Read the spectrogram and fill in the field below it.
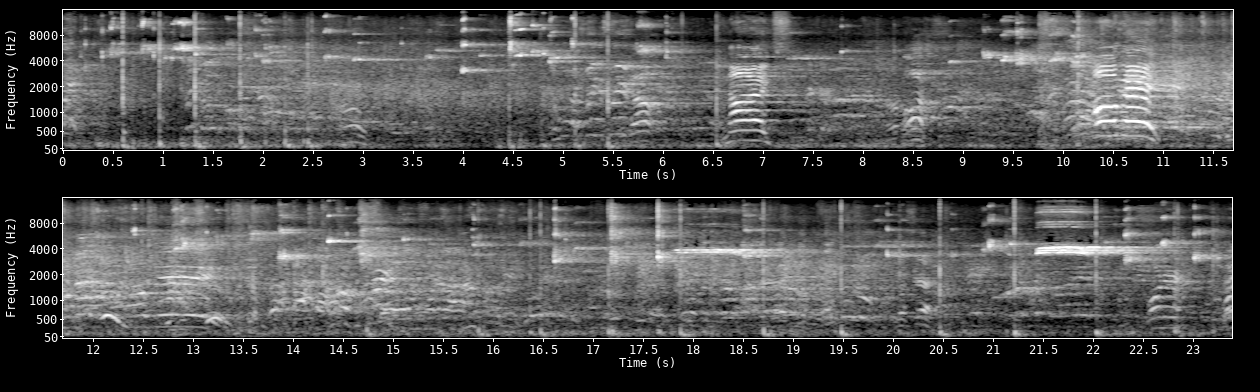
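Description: Young players shout to each other across the court.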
